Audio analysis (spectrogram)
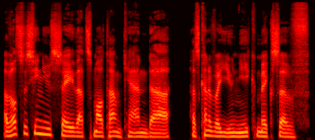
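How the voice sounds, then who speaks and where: A man hosting a podcast interview, asking measured and friendly questions. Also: mid-range voice, lively intonation, clean tone, no room sound, studio quality. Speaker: podcast host.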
